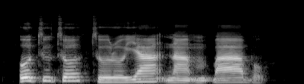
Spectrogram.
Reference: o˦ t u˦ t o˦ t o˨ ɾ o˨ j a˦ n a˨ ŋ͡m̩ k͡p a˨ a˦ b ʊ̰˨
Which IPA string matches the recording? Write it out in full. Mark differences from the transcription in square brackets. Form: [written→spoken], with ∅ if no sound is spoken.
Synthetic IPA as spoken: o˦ t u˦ t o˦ t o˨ ɾ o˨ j a˦ n a˨ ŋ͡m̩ k͡p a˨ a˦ b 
